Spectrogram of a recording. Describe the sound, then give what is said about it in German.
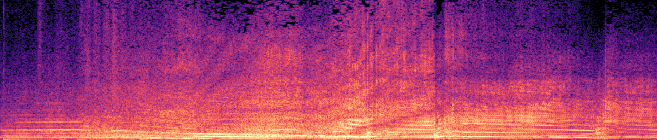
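Roaring race car engines rev and whine continuously, pitches sliding down and back up as cars speed past, loud with no talking. “Schnelle Autos, rührende Motoren, der Geruch von Benzin.”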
